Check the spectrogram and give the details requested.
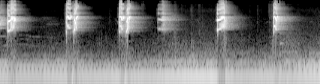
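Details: Shrill, scratchy lovebird chirps, single and paired, repeated irregularly about once a second, one softer call among them, with a low hum behind.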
